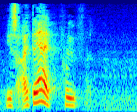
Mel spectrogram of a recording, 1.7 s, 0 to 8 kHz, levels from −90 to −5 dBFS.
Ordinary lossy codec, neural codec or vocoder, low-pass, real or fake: MP3, 32 kbps; codec, 16 kHz in and 24 kHz out, 0.6 kbps, FocalCodec, streaming, 4096 codes; 7.2 kHz; fake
